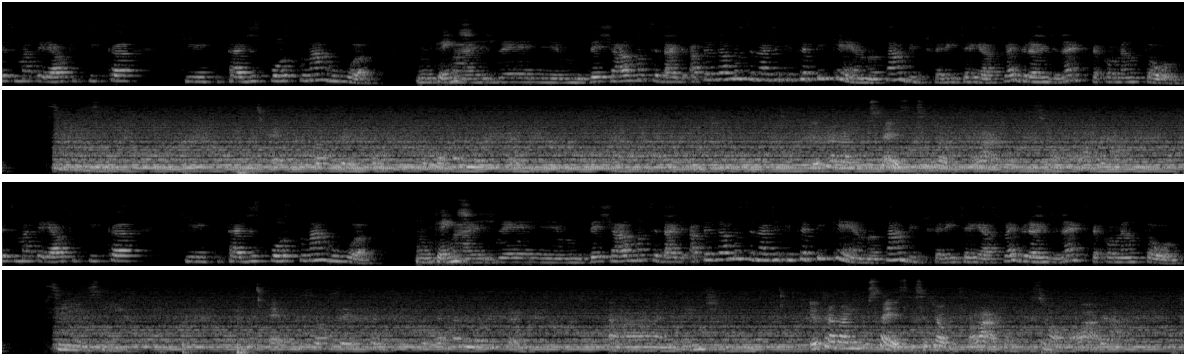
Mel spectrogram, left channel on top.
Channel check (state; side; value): normal; both; correlation 0.49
